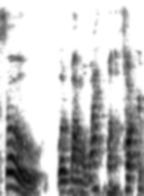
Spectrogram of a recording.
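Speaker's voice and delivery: high, loud mock threat; hammed-up jealous husband; angry husband. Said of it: "He'll be like".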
